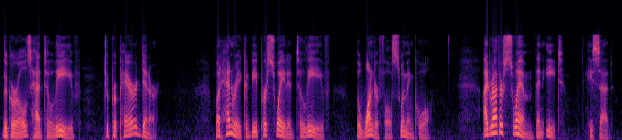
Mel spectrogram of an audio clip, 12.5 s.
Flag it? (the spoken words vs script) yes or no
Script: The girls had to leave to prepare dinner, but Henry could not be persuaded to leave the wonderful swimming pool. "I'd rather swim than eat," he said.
yes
